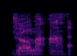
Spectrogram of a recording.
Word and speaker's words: Dromothra: Like Dromothra. – Yeah. – Ma is a separate thing, and then Athra.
